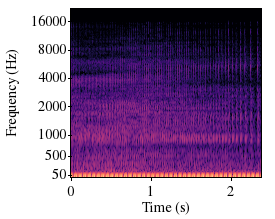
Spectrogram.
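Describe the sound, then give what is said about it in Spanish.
A house door creaks open slowly at 8 in the evening after keys are heard in it, a drawn-out grinding squeal with a steady ratcheting pulse and a low rumble underneath, fairly loud, with no voices. “Luego que ésta se abrió.”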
